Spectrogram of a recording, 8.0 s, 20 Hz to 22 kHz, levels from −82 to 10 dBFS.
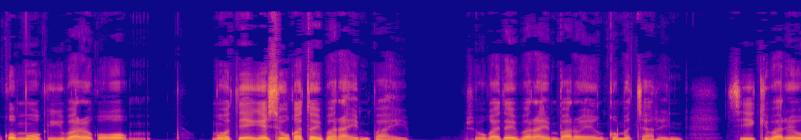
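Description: No technical faults are audible.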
